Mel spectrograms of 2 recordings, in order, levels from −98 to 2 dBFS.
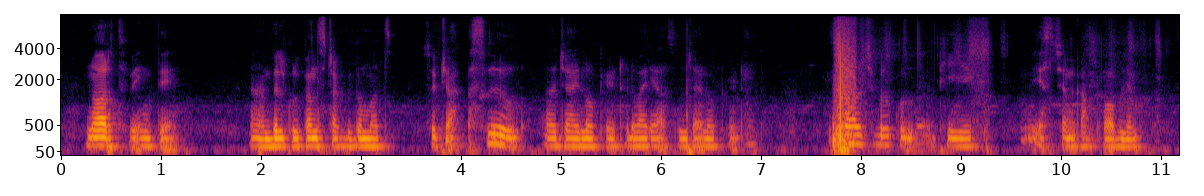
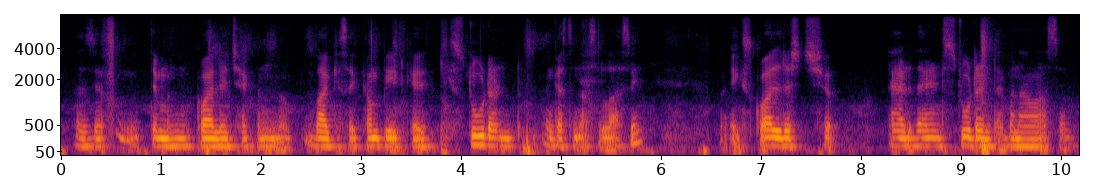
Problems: constant background noise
